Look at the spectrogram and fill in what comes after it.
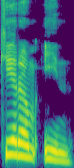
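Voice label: "керӧм ин", Komi, female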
